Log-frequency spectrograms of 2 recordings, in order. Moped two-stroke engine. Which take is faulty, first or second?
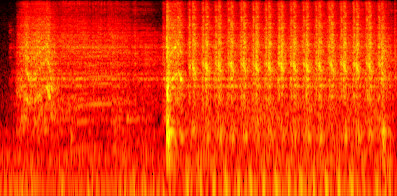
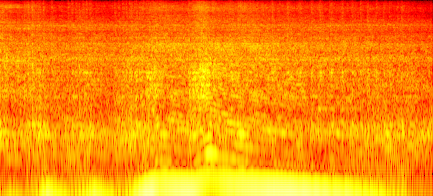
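first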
